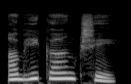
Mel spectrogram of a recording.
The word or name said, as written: ಅಭಿಕಾಂಕ್ಷೆ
